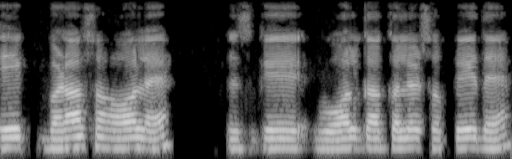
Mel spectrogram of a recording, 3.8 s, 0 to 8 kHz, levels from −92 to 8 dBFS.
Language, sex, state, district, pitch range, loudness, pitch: Hindi, male, Chhattisgarh, Raigarh, 135-145 Hz, -16 LUFS, 140 Hz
